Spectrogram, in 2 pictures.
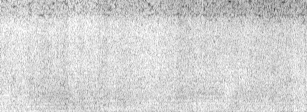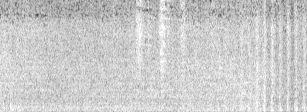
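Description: Norfolk Southern freight train passing, led by several diesel locomotives: a steady rumble of engines and wheels on rail, with a quick run of wheel clacks over the rail joints near the end.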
